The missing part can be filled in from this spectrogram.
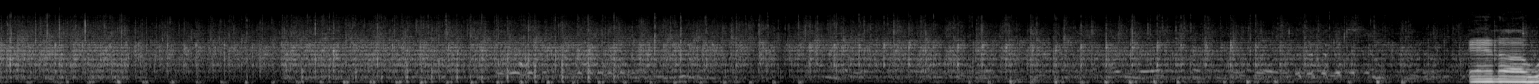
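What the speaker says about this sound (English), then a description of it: "let's give our speakers a round of applause" Audience applause for panel speakers after a Q&A session, a long, steady wash of clapping with rhythmic hand claps mixed in, holding an even level before a louder burst of sound cuts in at the very end.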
